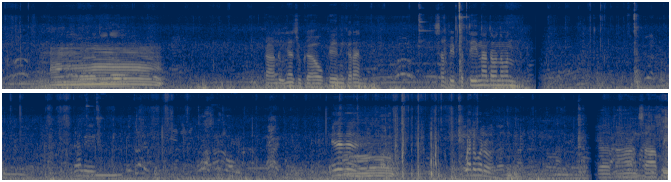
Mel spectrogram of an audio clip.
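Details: Several cattle unloaded from a truck moo repeatedly: long, wavering bellows separated by clattering hooves and handling noise, with a low background hum throughout.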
